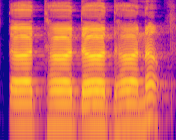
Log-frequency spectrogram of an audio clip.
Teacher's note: आप बिना दांतों के स्पर्श किए इन वर्णों का उच्चारण नहीं कर सकते हैं, इसलिए दंतव्य वर्ण है, दांतों के बिना इनका उच्चारण नहीं हो सकता है ना। · अब आपका जिह्वा का जो स्पर्श है वो दंत से हो रहा है, दांतों से हो रहा है, इसलिए दंतव्य वर्ण हो गए।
